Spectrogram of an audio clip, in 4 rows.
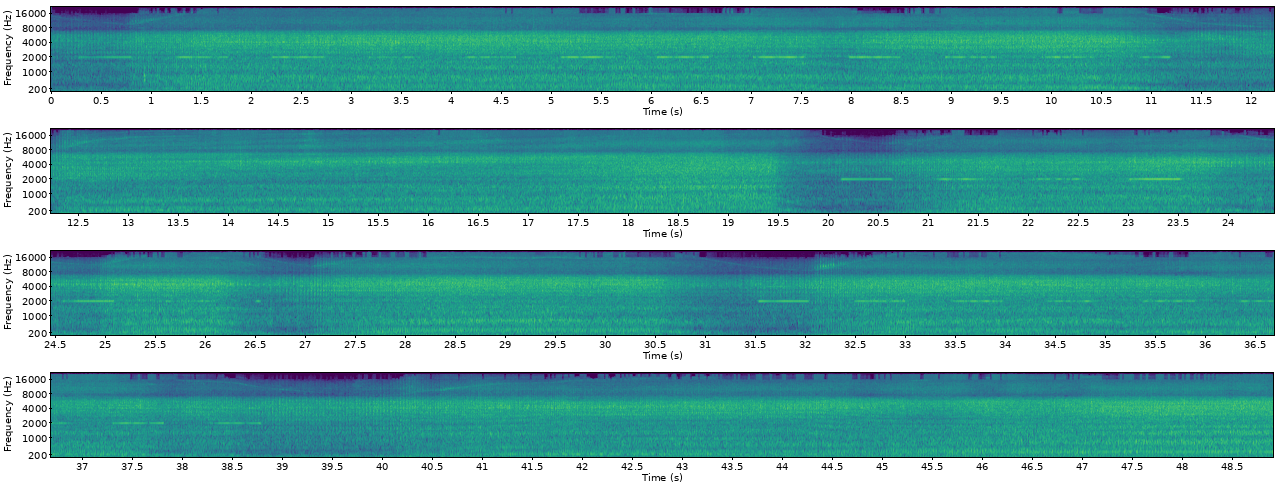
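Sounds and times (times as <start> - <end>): diesel engine under load: 0.0 - 48.9
reversing alarm beeping: 0.3 - 11.4, 20.1 - 23.9, 24.5 - 26.7, 31.5 - 38.9.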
